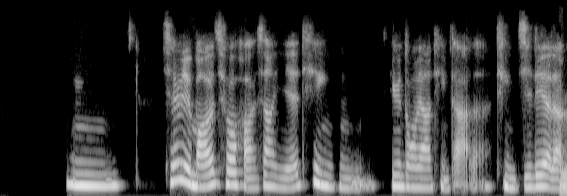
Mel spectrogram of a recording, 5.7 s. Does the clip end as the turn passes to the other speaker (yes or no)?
yes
